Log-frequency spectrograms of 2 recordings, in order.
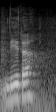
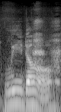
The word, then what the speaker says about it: Lido: Lida? Yeah. Oh yeah, the Lida. That's how you say it. We had lunch at the Lido.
